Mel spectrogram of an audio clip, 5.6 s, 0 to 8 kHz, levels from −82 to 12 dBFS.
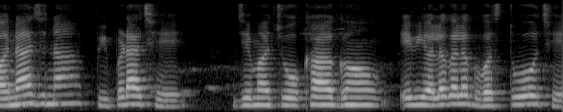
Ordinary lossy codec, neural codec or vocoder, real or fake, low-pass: AAC, 48 kbps; none; real; 7.2 kHz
